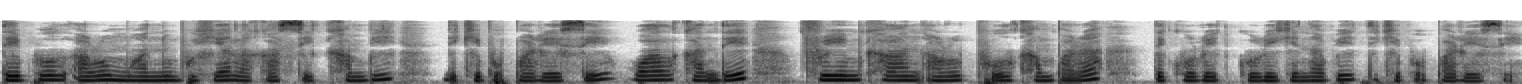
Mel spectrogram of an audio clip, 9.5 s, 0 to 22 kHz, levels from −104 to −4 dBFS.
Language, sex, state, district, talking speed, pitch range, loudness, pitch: Nagamese, female, Nagaland, Kohima, 165 wpm, 180-215 Hz, -16 LUFS, 195 Hz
